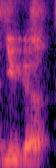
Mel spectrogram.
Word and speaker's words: Hugo: Hugo, but Hugo in French. – Hugo. – You don't pronounce the H. Hugo. Hugo, really.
